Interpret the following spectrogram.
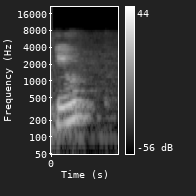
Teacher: ट्यून में यू का उच्चारण क्या हुआ तो ई यू के रूप में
